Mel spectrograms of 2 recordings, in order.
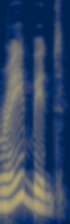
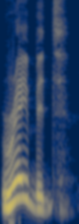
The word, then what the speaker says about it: Rabid: Como é que pronuncia isso? – Rabid. – Rabid, é.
